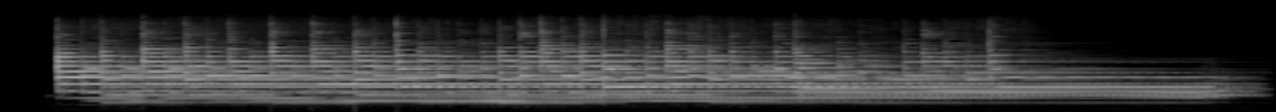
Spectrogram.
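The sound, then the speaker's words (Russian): Orchestral tubular bells, played with the pedal, struck rapidly in overlapping strokes, imitating a church bell peal; the tones ring on and blend together, fairly loud, with no voices, before the strikes stop and fade. “Мы часто изображаем колокольный звон, то есть”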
